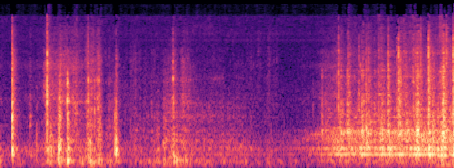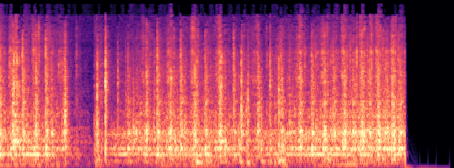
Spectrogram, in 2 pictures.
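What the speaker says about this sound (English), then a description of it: "I'm just going to use my sewing machine presser foot or the power foot and sew." A sewing machine with its presser foot stitches lace trim onto paper junk journal pages. Quieter handling comes first, then a steady, close mechanical stitching whir runs continuously, with one brief pause, before stopping abruptly.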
